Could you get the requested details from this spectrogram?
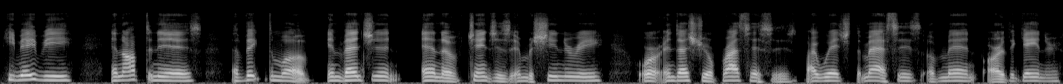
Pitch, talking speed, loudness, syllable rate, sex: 170 Hz, 150 wpm, -20 LUFS, 4.6 syllables/s, female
